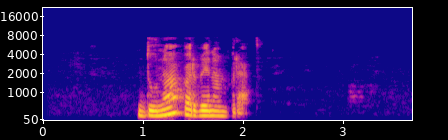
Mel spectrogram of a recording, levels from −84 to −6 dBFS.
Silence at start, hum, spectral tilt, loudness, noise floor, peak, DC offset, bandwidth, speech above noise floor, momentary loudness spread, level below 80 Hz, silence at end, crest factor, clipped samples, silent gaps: 0.95 s; none; -8 dB/octave; -15 LUFS; -74 dBFS; 0 dBFS; under 0.1%; 7.6 kHz; 60 dB; 15 LU; -64 dBFS; 1.65 s; 18 dB; under 0.1%; none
